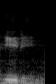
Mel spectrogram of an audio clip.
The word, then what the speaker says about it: EDI: Why are you named Edie? ED is the phonetic pronunciation of EDI.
